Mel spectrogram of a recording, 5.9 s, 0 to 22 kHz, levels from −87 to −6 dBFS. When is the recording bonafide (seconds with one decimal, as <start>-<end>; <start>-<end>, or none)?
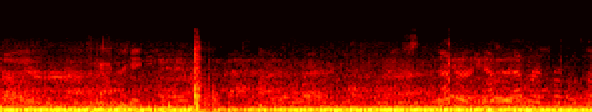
1.0-3.5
